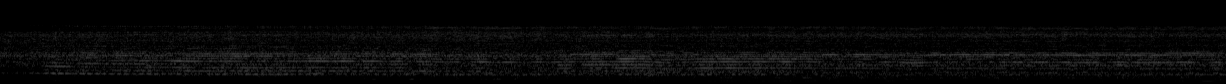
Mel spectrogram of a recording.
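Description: Electric angle grinder with a flap disc running steadily against a rusty steel wheel arch, sanding it back towards bare metal: a constant motor whine whose pitch wavers slightly as the disc loads against the panel, over a grinding hiss.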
